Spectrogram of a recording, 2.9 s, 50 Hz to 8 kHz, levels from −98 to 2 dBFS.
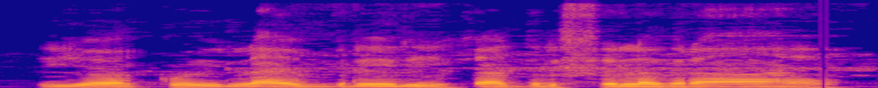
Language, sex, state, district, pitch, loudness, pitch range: Hindi, male, Uttar Pradesh, Gorakhpur, 110 Hz, -22 LUFS, 110-120 Hz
